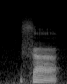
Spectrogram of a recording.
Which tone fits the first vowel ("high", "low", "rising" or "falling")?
falling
